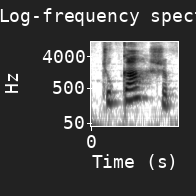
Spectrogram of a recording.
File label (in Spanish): anunciar, Mixe, Mujer; Habla; INALI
